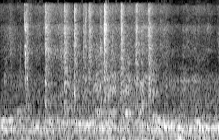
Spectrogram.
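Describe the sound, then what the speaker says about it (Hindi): A Kamangar pigeon coos softly and repeatedly close by, low throaty murmurs over a steady background hum, with no talking. "कमंगर कबूतर है"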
